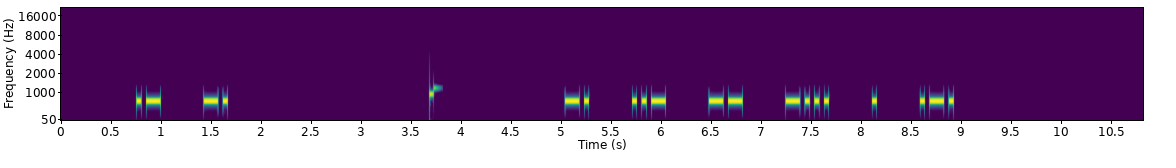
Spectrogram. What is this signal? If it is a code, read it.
Morse code, heard as a keyed tone, about 25 wpm, spaced as for 14 wpm, 700 Hz. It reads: AN NUMBER
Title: 3x Character Spacing - Top 100 Words - 25wpm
